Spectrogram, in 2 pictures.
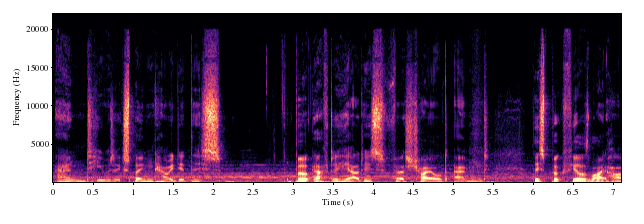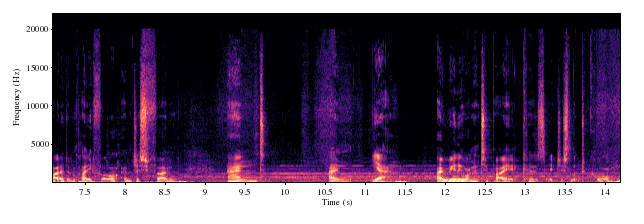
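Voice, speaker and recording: A man's very deep, low voice at a fairly slow pace, with ordinary pitch variation, long, frequent pauses, and music in the background. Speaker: book reviewer. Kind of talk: casual book review. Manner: calm, gentle; halting, many fillers.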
